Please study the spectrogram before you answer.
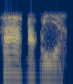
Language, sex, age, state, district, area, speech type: Sindhi, female, 30-45, Gujarat, Kutch, rural, conversation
